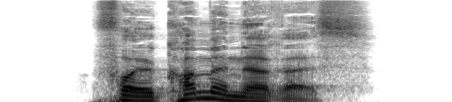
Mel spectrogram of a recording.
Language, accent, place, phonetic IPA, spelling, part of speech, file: German, Germany, Berlin, [ˈfɔlkɔmənəʁəs], vollkommeneres, adjective, De-vollkommeneres.ogg
- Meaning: strong/mixed nominative/accusative neuter singular comparative degree of vollkommen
